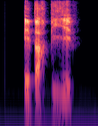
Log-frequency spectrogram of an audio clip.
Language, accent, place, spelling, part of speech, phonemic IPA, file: French, France, Lyon, éparpiller, verb, /e.paʁ.pi.je/, LL-Q150 (fra)-éparpiller.wav
- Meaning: to scatter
